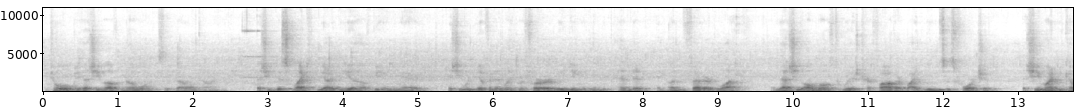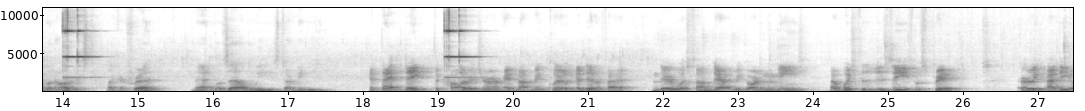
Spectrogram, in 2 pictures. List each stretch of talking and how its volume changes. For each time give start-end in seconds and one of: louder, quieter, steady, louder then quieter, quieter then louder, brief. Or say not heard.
0.0-27.4 steady.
